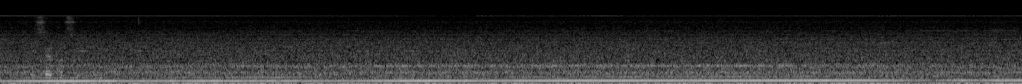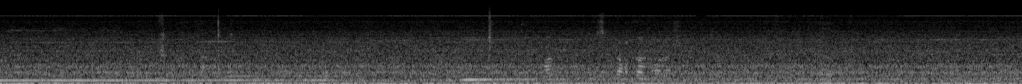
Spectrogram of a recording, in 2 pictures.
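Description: GE90-115B turbofan on a Boeing 777-300ER spooling up during its start, heard from inside the cockpit as a steady hum that rises slowly in pitch and fades out about thirteen seconds in, over a constant background rush.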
